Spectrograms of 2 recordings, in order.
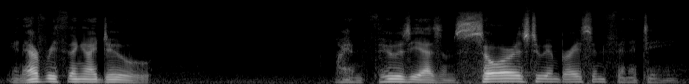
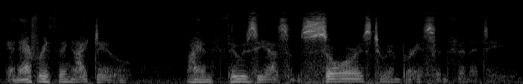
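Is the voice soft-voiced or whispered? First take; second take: soft-voiced; whispered. First: It is spoken softly with voice. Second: It is whispered without voice.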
